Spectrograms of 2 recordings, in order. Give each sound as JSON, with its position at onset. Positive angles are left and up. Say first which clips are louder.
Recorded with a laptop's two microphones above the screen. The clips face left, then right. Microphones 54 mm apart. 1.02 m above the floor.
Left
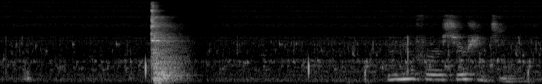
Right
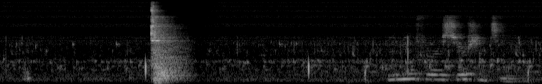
{"t": 1.5, "sound": "a gunshot", "louder": "left 2 dB", "side_deg": 20, "distance_m": 5.5}
{"t": 3.9, "sound": "a woman speaking", "louder": "left 6 dB", "side_deg": 25, "distance_m": 2.5}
